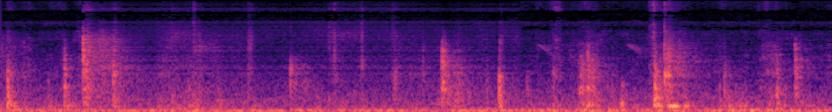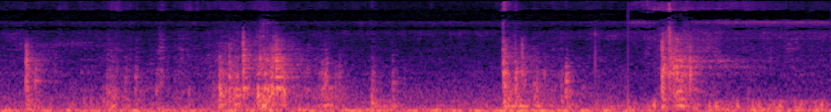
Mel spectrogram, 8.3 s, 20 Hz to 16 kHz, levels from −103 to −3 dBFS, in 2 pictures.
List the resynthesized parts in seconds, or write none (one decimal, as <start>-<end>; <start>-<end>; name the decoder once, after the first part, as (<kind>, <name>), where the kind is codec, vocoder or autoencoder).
0.5-2.6 (autoencoder, DAC-VAE)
